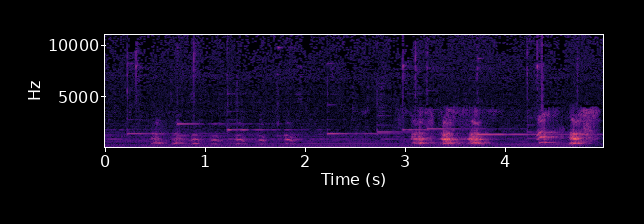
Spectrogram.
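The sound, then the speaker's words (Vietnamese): Dogs bark loudly in a village neighborhood: a run of quick, lighter barks gives way to a few louder, sharper ones, repeating in short bursts. “Tiếng chó sủa inh ỏi trong xóm.”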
